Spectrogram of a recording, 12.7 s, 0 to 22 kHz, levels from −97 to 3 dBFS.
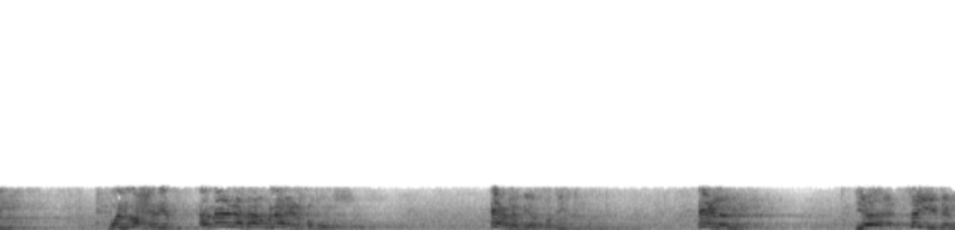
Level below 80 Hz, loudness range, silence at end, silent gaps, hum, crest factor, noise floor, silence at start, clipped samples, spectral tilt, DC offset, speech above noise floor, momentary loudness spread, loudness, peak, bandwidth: -72 dBFS; 6 LU; 0 s; none; none; 18 dB; -45 dBFS; 0 s; under 0.1%; -8 dB/octave; under 0.1%; 24 dB; 25 LU; -21 LUFS; -6 dBFS; 4.4 kHz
